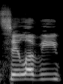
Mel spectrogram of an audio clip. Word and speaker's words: C'est la vie: I believe there's two more letters in C'est la vie, but you don't say them at all. No. Completely silent.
